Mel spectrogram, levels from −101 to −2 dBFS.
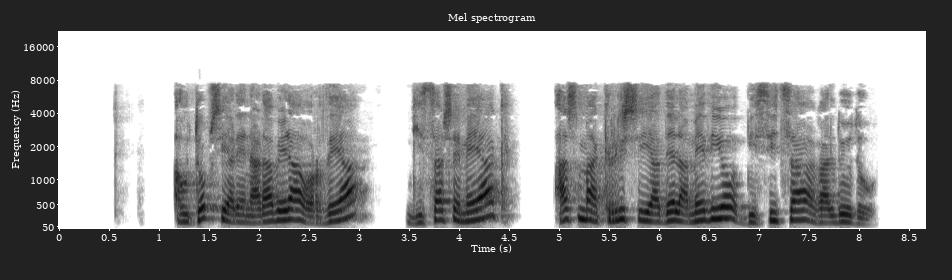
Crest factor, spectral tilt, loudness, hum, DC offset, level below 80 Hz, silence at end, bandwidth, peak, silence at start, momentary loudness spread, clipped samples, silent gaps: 14 dB; -5.5 dB/octave; -14 LUFS; none; under 0.1%; -62 dBFS; 0.5 s; 8 kHz; 0 dBFS; 1.15 s; 11 LU; under 0.1%; 3.24-3.47 s, 4.64-4.95 s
